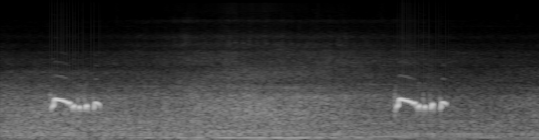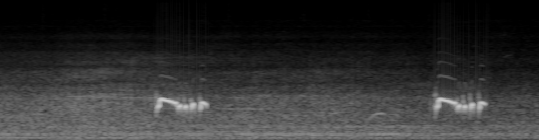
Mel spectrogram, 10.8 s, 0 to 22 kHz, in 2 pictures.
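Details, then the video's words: Wild local zebra dove (perkutut) with a loud voice, recorded as a lure on 11/8/24: four repeated cooing phrases about three seconds apart, each a stretched falling note ending in quick bubbling coos, with faint background hiss. "PANCINGAN BURUNG PERKUTUT LOKAL ALAM SUARA BESAR"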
